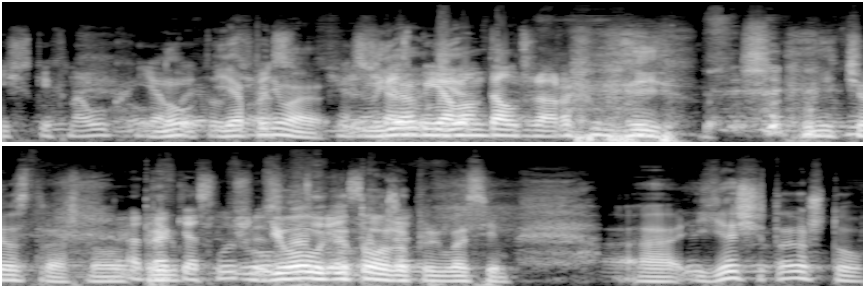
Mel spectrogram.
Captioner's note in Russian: смех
